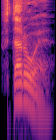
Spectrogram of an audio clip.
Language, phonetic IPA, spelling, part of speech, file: Russian, [ftɐˈrojə], второе, adjective / noun, Ru-второе.ogg
- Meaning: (adjective) inflection of второ́й (vtorój): 1. neuter singular nominative 2. neuter singular & mainly inanimate accusative; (noun) 1. second course (meal) 2. secondly, used as во-вторы́х (vo-vtorýx)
